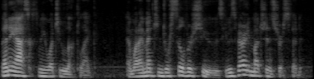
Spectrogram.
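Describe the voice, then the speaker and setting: A man's voice: mid-range voice, big pitch swings, fairly quick, darkish tone, slightly rough, pitched above the performer's own voice. A man playing a talkative palace soldier, reporting in an emphatic, explanatory manner. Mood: eager reporting.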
